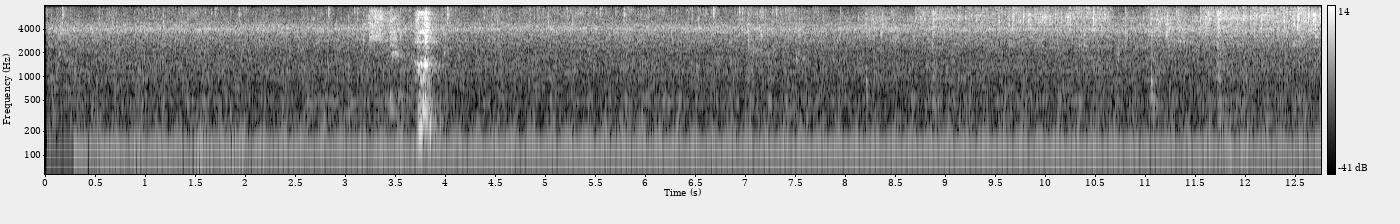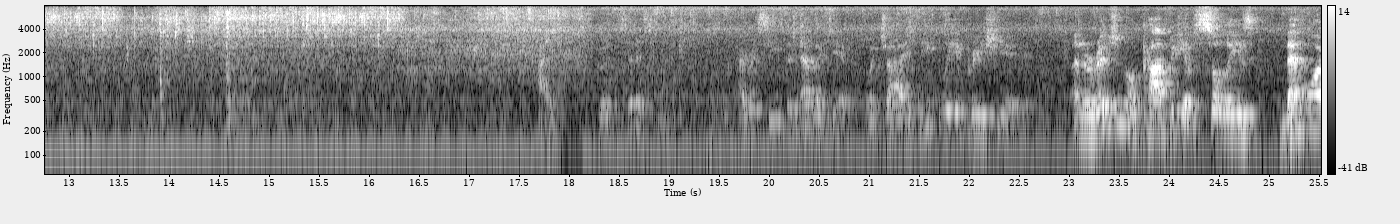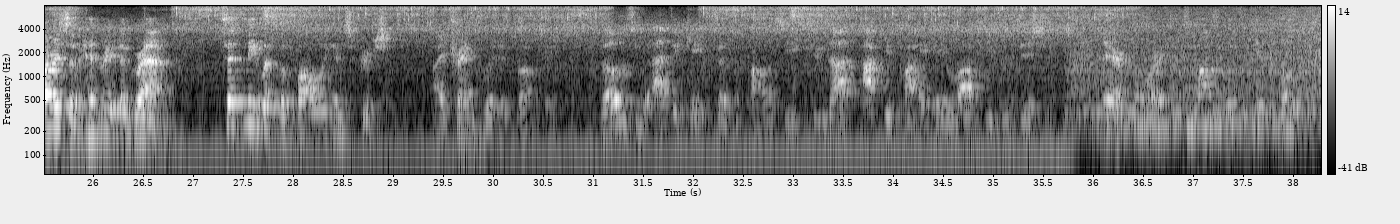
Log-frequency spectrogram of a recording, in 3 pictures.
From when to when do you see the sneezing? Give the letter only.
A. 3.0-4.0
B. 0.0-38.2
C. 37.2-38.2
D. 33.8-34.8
A.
